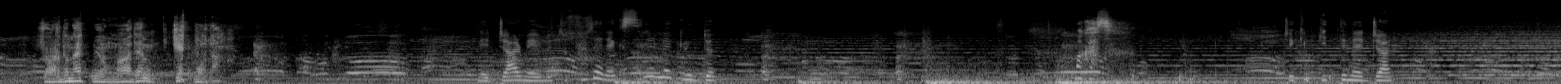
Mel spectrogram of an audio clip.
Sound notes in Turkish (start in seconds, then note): 4.7 İnleme sesleri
